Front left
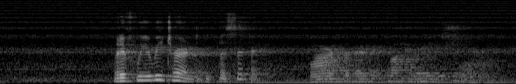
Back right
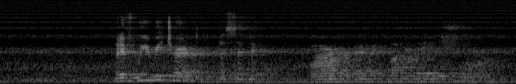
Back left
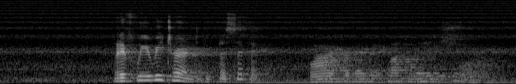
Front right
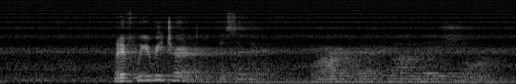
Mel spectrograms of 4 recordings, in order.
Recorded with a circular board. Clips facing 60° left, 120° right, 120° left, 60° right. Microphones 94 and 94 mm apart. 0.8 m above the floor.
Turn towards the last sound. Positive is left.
turn(degrees=135)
